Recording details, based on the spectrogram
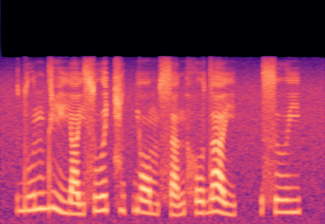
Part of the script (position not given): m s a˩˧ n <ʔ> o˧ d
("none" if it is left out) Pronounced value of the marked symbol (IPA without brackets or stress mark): h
